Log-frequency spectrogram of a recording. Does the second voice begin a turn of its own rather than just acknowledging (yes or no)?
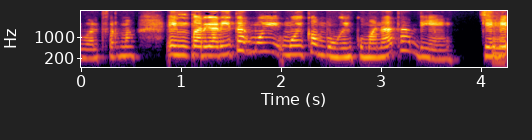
yes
